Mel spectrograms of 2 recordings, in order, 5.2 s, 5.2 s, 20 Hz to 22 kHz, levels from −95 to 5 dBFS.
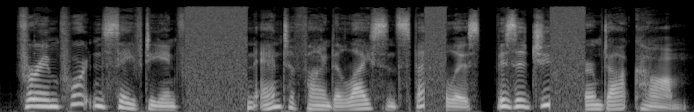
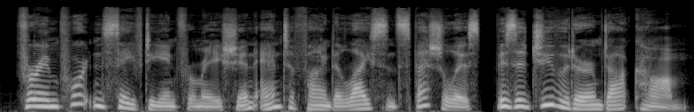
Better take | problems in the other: second | audio cutting out; filled with static; at 1.5 s, at 3 s and at 4 s

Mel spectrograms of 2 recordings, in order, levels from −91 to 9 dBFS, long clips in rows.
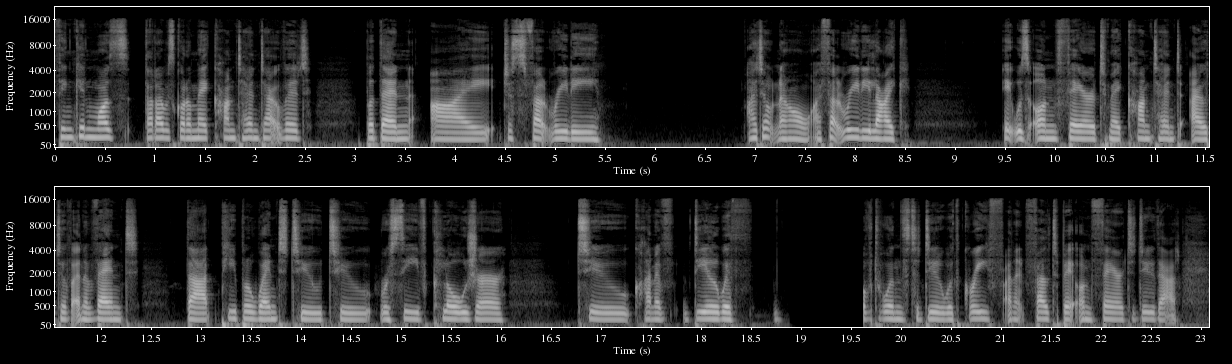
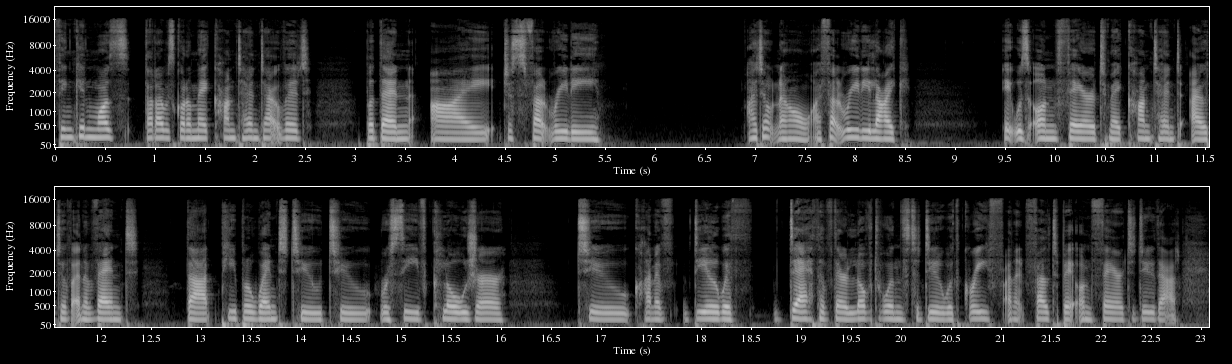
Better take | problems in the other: second | audio cutting out; at 19 s for 1 s

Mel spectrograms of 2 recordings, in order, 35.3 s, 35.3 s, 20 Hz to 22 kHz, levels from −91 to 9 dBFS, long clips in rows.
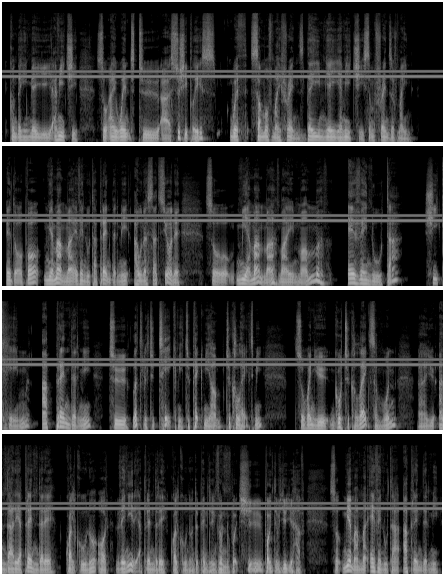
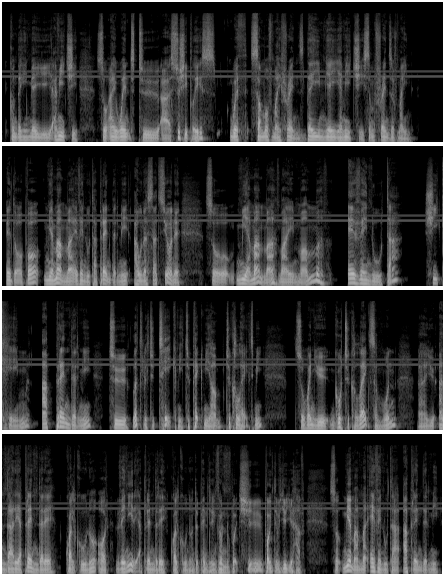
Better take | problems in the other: second | high-pitched whine; loud; throughout; 2.5 kHz, 9 dB below the speech; faint in the second

